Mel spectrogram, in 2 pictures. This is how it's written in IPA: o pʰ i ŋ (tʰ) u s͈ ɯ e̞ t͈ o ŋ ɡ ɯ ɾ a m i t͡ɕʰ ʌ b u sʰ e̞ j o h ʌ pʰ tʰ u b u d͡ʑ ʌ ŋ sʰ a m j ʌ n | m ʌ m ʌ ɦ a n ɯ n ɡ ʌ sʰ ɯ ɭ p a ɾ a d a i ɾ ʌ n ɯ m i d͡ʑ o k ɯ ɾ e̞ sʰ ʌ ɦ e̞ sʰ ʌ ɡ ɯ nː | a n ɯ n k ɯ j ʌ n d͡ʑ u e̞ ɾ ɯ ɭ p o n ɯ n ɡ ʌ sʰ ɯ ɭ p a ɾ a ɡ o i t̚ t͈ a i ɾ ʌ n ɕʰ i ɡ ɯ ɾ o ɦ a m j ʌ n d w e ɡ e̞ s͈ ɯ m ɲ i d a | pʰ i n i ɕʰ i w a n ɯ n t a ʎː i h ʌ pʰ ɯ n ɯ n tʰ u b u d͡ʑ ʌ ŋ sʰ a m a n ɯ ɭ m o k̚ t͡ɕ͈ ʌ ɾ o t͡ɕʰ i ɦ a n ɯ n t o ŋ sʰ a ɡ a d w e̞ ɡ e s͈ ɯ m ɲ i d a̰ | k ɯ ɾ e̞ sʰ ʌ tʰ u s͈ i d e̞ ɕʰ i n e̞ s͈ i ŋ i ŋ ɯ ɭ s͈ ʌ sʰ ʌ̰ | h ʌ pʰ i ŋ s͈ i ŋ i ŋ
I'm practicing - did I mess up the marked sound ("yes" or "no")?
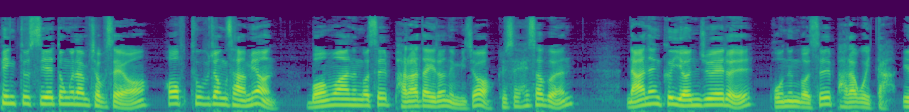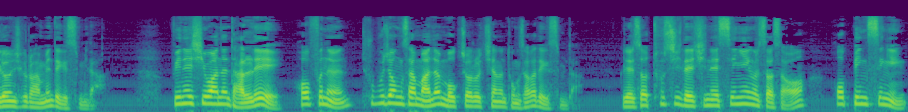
no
